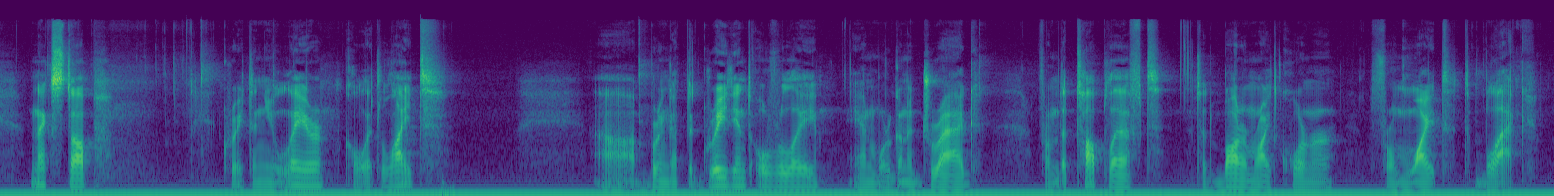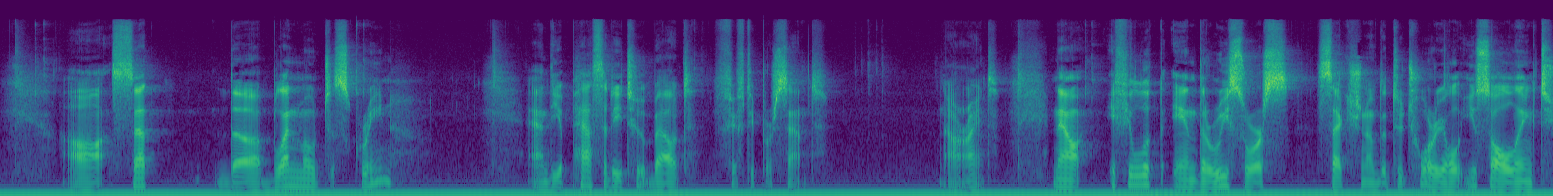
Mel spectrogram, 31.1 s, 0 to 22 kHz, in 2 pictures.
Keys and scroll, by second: 14.8 super+d, 24.2 super+s.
